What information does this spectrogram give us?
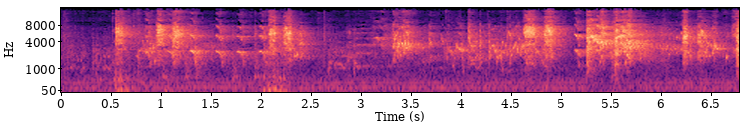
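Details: Several budgies keep up near-continuous warbling chatter of quick, bright squeaks and rasping chirps, rising and falling in loudness, with a faint steady hum underneath.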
